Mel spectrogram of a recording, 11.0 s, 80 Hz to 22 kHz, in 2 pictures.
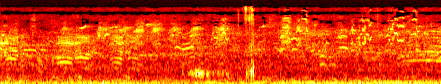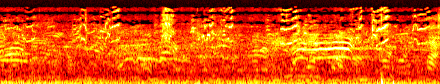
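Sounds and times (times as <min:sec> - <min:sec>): birds chirping: 0:00.0 - 0:11.0
wind rumble on microphone: 0:08.4 - 0:11.0.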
